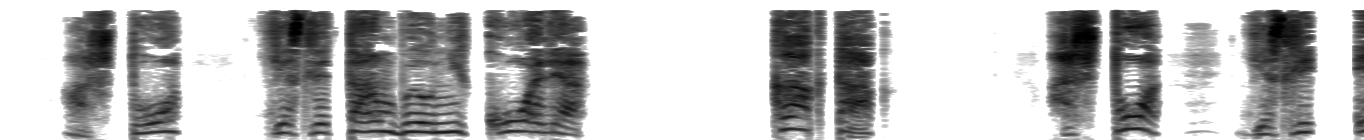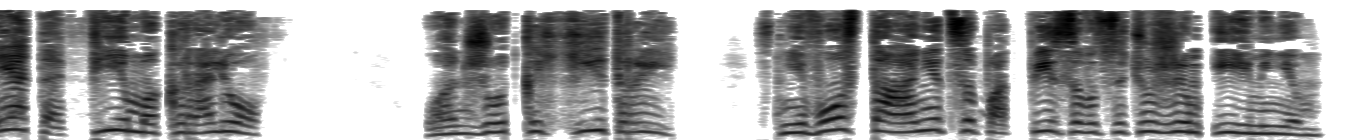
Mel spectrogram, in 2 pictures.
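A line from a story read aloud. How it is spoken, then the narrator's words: Whisper. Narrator (Russian): Юлька прошептала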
